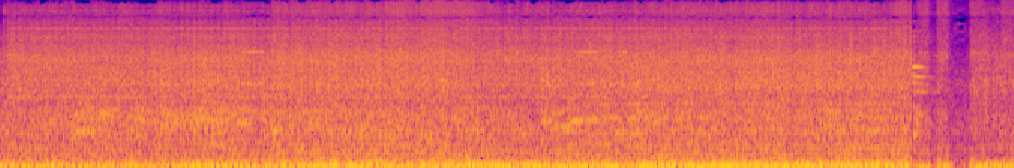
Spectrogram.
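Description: A heavy machine gun fires in a rapid, loud, continuous roar.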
